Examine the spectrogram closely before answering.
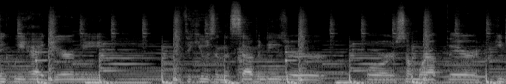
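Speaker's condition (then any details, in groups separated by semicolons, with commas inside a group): No condition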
